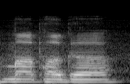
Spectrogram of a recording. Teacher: If you say those out loud, ma, pa, and then throw a g, ma, pa, g, you'll discover the g is completely different place of the mouth as the ma, pa.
